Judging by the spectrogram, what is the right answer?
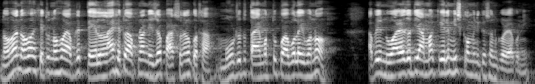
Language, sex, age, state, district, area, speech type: Assamese, male, 30-45, Assam, Jorhat, urban, spontaneous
